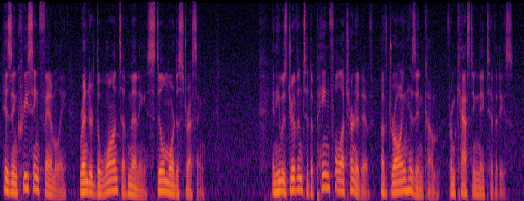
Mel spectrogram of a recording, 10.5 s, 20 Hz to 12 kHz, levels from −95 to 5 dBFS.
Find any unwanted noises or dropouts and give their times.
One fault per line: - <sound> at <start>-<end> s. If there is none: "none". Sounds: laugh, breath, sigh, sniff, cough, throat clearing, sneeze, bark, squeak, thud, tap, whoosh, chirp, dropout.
none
